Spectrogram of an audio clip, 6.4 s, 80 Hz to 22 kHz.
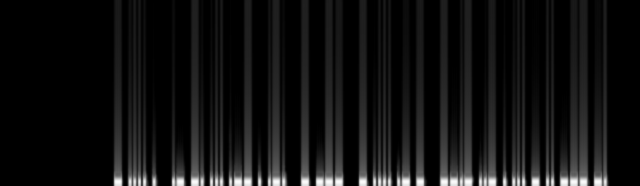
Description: Morse code, heard as a keyed tone, about 48 wpm, 700 Hz. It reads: THE ANSWER TO THAT QUESTION
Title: Sets of 5 Words Encore2 50wpm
